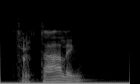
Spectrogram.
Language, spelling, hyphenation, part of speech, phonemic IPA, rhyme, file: Dutch, vertaling, ver‧ta‧ling, noun, /vərˈtaː.lɪŋ/, -aːlɪŋ, Nl-vertaling.ogg
- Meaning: translation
